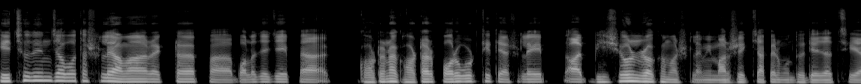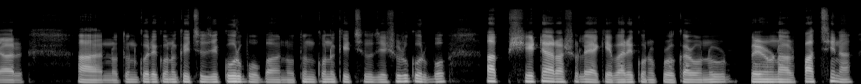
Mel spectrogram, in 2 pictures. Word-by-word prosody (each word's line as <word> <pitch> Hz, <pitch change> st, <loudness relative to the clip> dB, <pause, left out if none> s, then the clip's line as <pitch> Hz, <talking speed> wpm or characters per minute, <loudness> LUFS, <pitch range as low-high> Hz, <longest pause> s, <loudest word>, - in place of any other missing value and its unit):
কিছুদিন 180 Hz, +5 st, +1 dB
যাবৎ 160 Hz, -1 st, +1 dB
আসলে 155 Hz, +1 st, -2 dB
আমার 130 Hz, 0 st, +2 dB
একটা 125 Hz, +2 st, -6 dB, 0.3 s
ব্যা 115 Hz, -, -4 dB, 0.2 s
বলা 110 Hz, +1 st, -4 dB
যায় 120 Hz, -1 st, -3 dB
যে, -, -, +1 dB, 0.2 s
ব্যা 115 Hz, -, -1 dB, 0.6 s
ঘটনা 125 Hz, +5 st, +1 dB
ঘটার 115 Hz, +3 st, +1 dB
পরবর্তীতে 135 Hz, +2 st, -1 dB
আসলে 120 Hz, +1 st, -4 dB, 0.4 s
আ -, -, +6 dB, 0.2 s
ভীষণ 120 Hz, +7 st, +2 dB
রকম 125 Hz, -1 st, -1 dB
আসলে 110 Hz, +1 st, -13 dB
আমি 105 Hz, 0 st, -6 dB
মানসিক 105 Hz, +1 st, -3 dB
চাপের 110 Hz, 0 st, -3 dB
মধ্যে 105 Hz, +1 st, -6 dB
দিয়ে 100 Hz, -1 st, -1 dB
যাচ্ছি। 100 Hz, +2 st, -6 dB, 0.2 s
আর 105 Hz, -, +1 dB, 0.7 s
আ -, -, +6 dB, 0.3 s
নতুন 105 Hz, +3 st, -4 dB
করে 120 Hz, -1 st, +3 dB
কোনো 115 Hz, -1 st, +1 dB
কিছু 125 Hz, 0 st, 0 dB
যে 120 Hz, -, +2 dB
করব, 130 Hz, -2 st, +5 dB, 0.2 s
বা 110 Hz, -, 0 dB, 0.2 s
নতুন 110 Hz, +4 st, -3 dB
কোনো 120 Hz, -1 st, +1 dB
কিছু 120 Hz, -1 st, -3 dB
যে, 115 Hz, -, +1 dB
শুরু 135 Hz, 0 st, +2 dB
করব, 120 Hz, -3 st, 0 dB, 0.6 s
আপ 140 Hz, -, +3 dB, 0.2 s
সেটার 135 Hz, 0 st, +6 dB
আসলে 120 Hz, 0 st, -3 dB
একেবারে 110 Hz, +1 st, +2 dB
কোনো 110 Hz, -2 st, -1 dB
প্রকার 110 Hz, 0 st, +1 dB
অনুপ্রেরণা 115 Hz, +1 st, +2 dB, 0.2 s
পাচ্ছি 130 Hz, +4 st, +3 dB
না। 110 Hz, -, +1 dB
120 Hz, 165 wpm, -25 LUFS, 110-130 Hz, 0.7 s, আ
